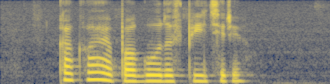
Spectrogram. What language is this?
Russian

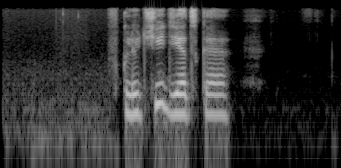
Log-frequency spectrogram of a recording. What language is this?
Russian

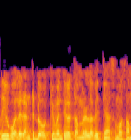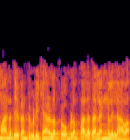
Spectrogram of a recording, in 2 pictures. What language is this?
Malayalam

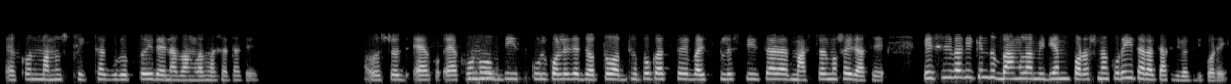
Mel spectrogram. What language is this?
Bangla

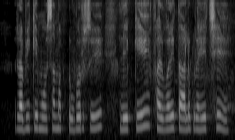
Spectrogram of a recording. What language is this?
Maithili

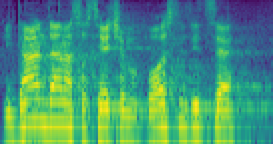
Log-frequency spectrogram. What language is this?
Croatian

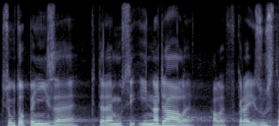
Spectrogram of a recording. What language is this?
Czech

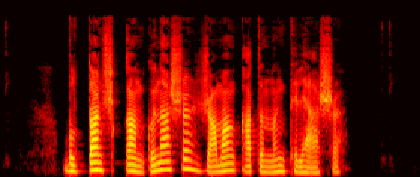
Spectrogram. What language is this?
Kazakh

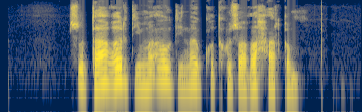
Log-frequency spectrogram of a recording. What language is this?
Kabardian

